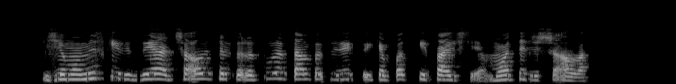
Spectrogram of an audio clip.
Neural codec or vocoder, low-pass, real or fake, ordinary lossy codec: none; 5.4 kHz; real; MP3, 48 kbps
